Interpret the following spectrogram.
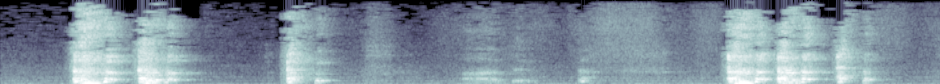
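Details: Persistent cough that won't stop: repeated dry, harsh coughs in close clusters, about seven strong bursts in seven seconds with fainter breaths between.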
